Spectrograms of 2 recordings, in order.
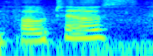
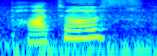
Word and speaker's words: pothos: editing some videos that i'm always saying photos and i think most people pronounce it patos um so if you hear me say it wrong which you probably will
